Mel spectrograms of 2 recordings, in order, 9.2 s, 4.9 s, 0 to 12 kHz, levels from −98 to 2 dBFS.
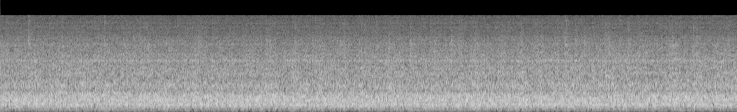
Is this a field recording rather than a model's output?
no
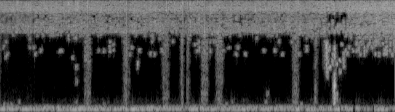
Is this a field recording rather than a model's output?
yes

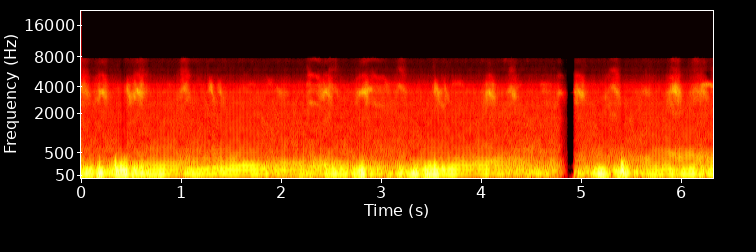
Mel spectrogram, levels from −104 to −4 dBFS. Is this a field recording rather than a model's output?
no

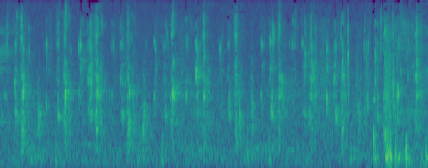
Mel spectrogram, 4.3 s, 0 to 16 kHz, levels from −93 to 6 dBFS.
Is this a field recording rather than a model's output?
yes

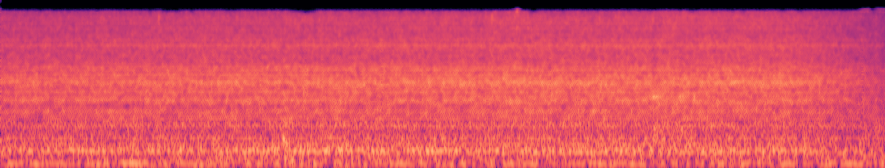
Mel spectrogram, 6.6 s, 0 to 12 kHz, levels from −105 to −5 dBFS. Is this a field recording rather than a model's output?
no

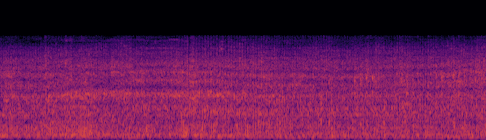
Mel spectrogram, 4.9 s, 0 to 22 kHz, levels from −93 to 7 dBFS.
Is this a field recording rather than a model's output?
no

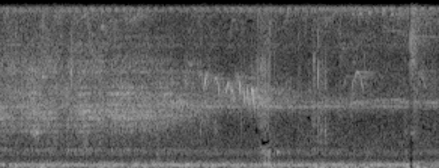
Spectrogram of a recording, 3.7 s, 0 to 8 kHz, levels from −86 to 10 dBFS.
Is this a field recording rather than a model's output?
yes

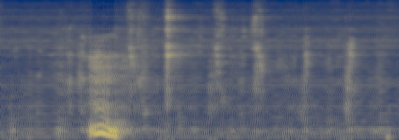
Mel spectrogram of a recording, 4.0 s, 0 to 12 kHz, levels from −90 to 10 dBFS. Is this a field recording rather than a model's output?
no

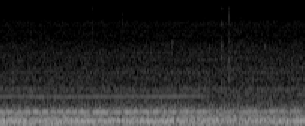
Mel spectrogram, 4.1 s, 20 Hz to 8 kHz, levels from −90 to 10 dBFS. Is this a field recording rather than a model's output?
yes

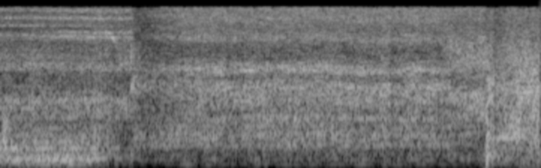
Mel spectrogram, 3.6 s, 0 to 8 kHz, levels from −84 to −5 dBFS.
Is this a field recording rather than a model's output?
yes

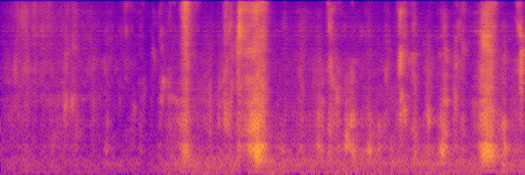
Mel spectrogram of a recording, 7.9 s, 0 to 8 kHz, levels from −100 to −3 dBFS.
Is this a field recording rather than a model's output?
no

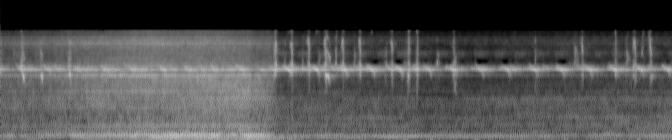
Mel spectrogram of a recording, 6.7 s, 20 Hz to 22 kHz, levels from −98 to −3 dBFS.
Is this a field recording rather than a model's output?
no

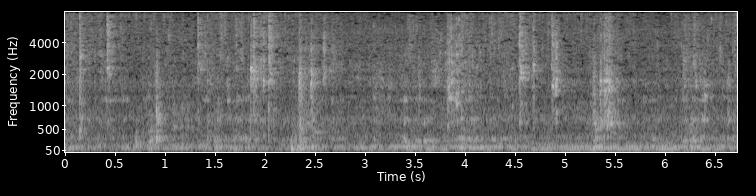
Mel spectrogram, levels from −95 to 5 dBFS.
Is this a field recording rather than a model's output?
yes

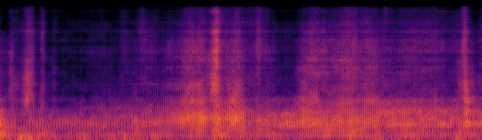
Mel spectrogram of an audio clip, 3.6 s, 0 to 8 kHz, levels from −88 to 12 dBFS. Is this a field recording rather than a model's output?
no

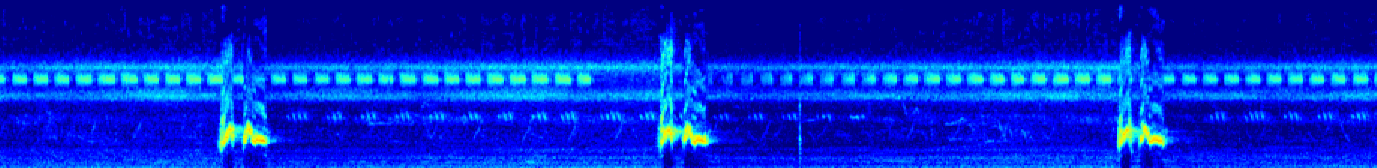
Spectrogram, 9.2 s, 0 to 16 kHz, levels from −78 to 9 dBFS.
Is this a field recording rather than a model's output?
no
